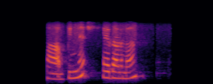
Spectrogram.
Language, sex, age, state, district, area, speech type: Malayalam, female, 30-45, Kerala, Thiruvananthapuram, rural, conversation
